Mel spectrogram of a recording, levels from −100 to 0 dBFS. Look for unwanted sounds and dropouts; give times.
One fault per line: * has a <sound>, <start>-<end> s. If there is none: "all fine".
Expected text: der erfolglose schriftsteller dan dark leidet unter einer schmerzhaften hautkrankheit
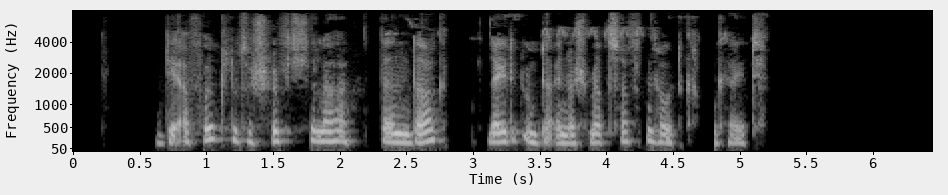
* has a dropout, 4.7-4.8 s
